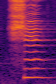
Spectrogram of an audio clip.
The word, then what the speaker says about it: ㄕ: Next we have sh which is like when you say mushroom and get rid of the m and the so m shroom sh the pinging is sh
